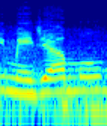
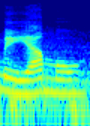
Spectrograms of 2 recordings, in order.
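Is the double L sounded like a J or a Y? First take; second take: J; Y. First: The double L sounds like an English J. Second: The double L sounds like an English Y. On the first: "kalau di Amerika Latin dibacanya tuh kayak J" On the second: "Dibacanya tuh double L itu kayak Y"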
